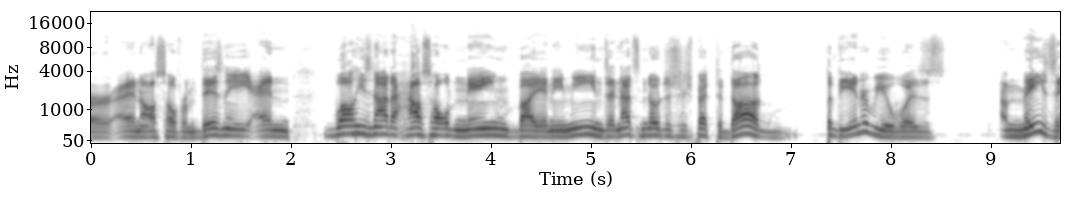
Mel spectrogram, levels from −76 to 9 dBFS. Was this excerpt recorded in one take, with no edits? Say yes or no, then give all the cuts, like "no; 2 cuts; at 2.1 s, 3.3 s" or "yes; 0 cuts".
yes; 0 cuts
